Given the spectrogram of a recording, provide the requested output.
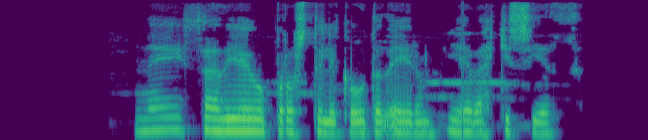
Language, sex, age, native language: Icelandic, female, 30-39, Icelandic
